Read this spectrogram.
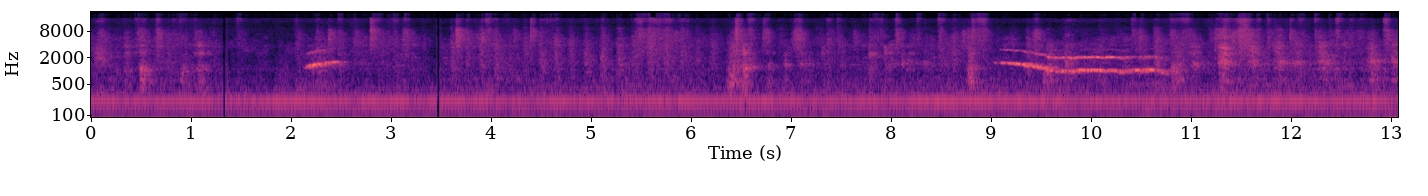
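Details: Brittany puppies with their mother at a dog training kennel: a short, thin, rising whine early on, then a longer, high, double-toned whimper that rises and levels off, over a steady electrical hum.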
